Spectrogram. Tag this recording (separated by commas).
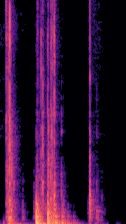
Domestic sounds, Door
